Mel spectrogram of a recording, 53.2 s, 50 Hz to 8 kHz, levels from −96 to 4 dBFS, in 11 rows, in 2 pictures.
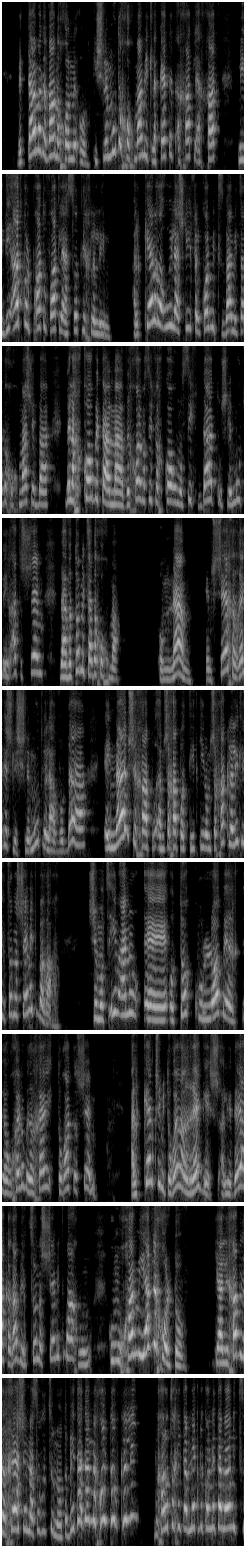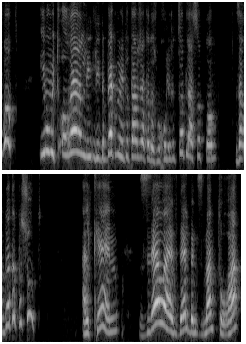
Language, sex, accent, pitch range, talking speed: Hebrew, female, native, 240-335 Hz, 140 wpm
